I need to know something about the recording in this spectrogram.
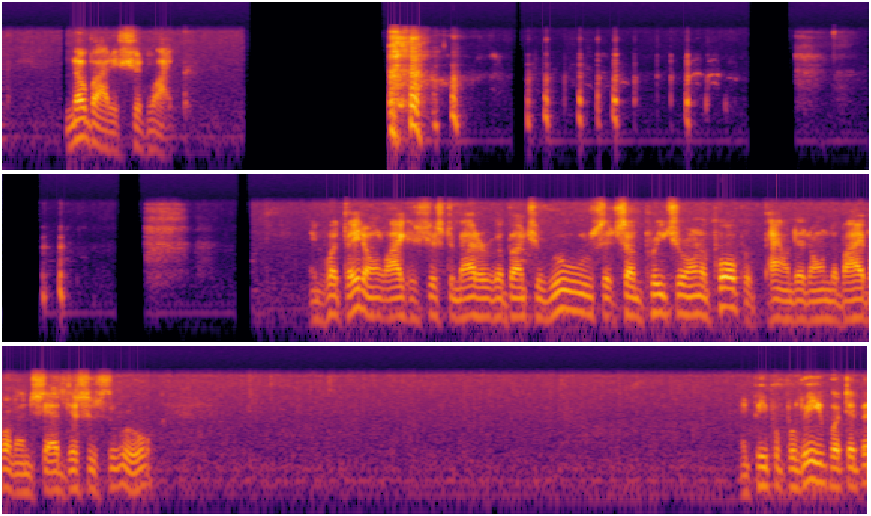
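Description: An elderly man talks with animation over an online call.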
